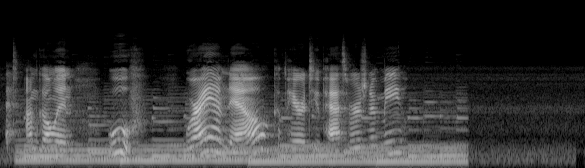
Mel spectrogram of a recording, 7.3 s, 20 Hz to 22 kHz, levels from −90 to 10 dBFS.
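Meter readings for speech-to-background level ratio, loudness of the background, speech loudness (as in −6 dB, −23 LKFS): 11.0 dB, −31.5 LKFS, −20.5 LKFS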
